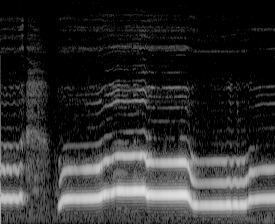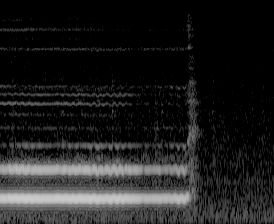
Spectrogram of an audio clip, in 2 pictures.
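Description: A woman's unaccompanied voice singing a slow, wordless lullaby melody in a soft hummed tone. A held note ends just after the start; after a short breath and a pause, the tune steps up, drops to a lower note about four seconds in, then settles on a long note with a gentle waver that stops about a second before the end.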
